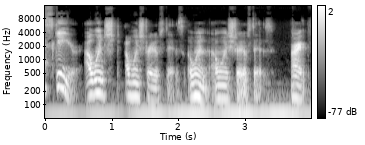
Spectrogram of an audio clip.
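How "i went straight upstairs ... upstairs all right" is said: usual speaking voice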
